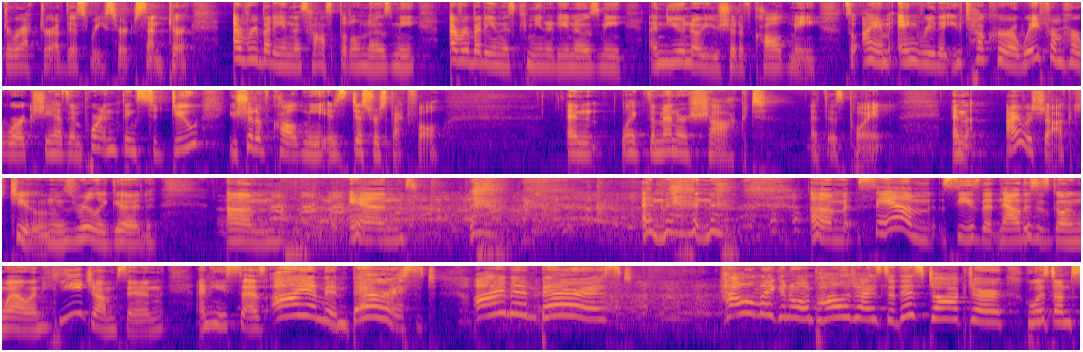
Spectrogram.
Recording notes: featuring the stories from our June 2018 show at Caveat in New York City, as part of the Underground Science Festival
